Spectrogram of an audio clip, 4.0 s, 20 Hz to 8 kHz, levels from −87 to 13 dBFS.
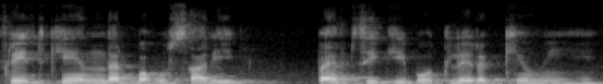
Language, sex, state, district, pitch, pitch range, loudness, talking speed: Hindi, male, Uttar Pradesh, Lalitpur, 115 Hz, 110-130 Hz, -18 LUFS, 165 wpm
